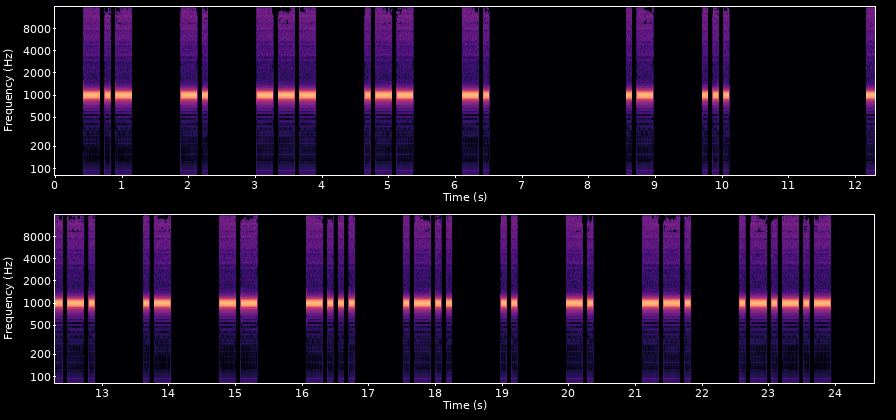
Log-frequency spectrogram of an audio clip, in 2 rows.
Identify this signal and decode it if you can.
Morse code, heard as a keyed tone, about 15 wpm, spaced as for 8 wpm, 1000 Hz. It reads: KNOWN AS GAMBLING.
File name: qotdfiles / 8wpm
